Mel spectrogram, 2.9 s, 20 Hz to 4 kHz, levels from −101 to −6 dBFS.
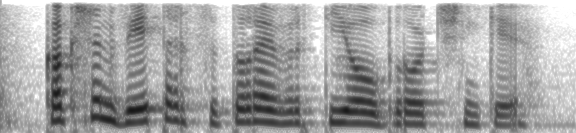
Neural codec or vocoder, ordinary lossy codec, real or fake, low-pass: autoencoder, 48 kHz, 128 numbers a frame, DAC-VAE, trained on Japanese speech; AAC, 32 kbps; fake; 3.6 kHz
